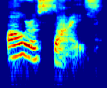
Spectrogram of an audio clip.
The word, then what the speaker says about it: authorize: authorize， also no， authorize， also rise，然后 authorize， authorize， that's right， authorize。好，然后名词是 authority。 Authority 在第二个音节，authority 没错，所以 authority 跟 authorize 是不一样的，一个名词，一个动词。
